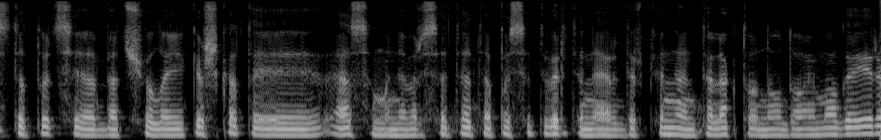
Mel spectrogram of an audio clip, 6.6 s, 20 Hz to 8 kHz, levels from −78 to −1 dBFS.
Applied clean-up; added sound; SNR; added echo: none; none; none; none.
